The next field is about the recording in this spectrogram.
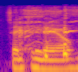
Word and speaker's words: Centineo: And Noah Centineo. – Centineo.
